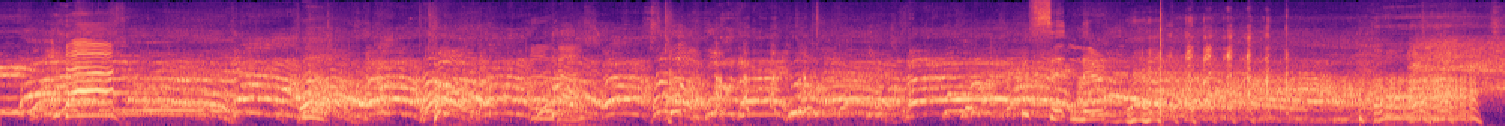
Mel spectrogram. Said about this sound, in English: Yeah, take us out with the whistles again. Take us out with some voodoo chant. And these are the voodoo priests from Dark Hour Haunted House.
